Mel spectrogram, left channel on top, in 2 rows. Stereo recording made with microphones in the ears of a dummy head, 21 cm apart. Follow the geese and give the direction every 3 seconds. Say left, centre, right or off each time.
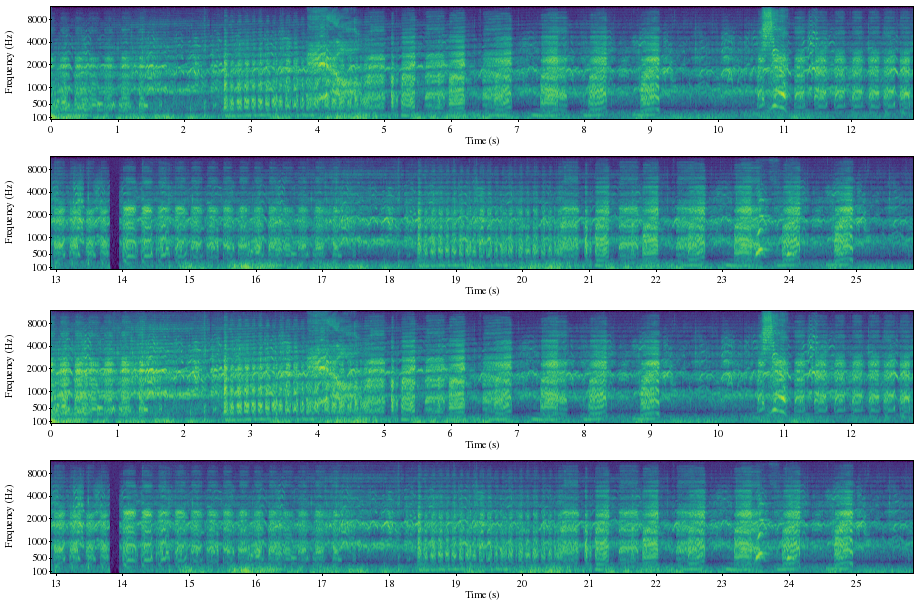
right, centre, centre, centre, centre, centre, centre, centre, centre.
